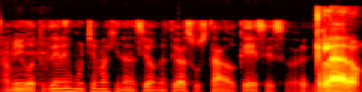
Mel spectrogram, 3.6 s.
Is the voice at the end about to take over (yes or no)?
yes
